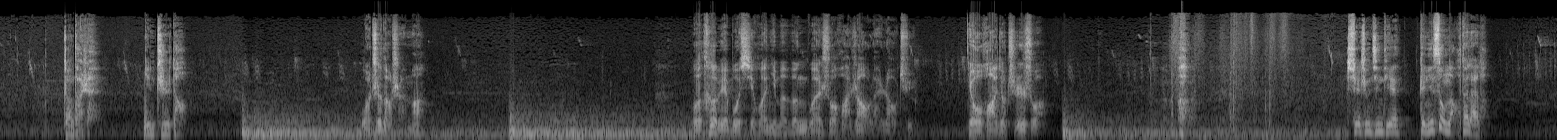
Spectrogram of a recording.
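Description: A young man speaks in a tense, measured voice nearby.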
